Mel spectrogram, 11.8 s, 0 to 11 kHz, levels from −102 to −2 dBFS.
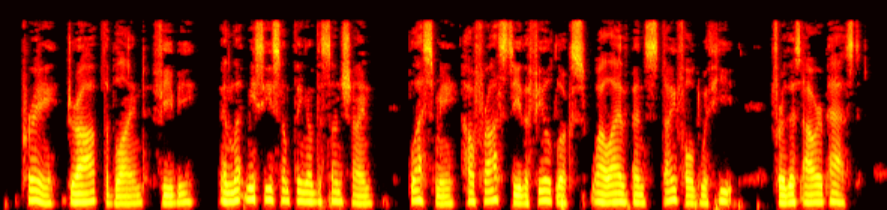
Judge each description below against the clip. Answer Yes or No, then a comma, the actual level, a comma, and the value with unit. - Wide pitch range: No, average, 3.7 semitones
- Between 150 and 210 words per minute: Yes, average, 160 wpm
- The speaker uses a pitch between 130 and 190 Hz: Yes, low, 135 Hz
